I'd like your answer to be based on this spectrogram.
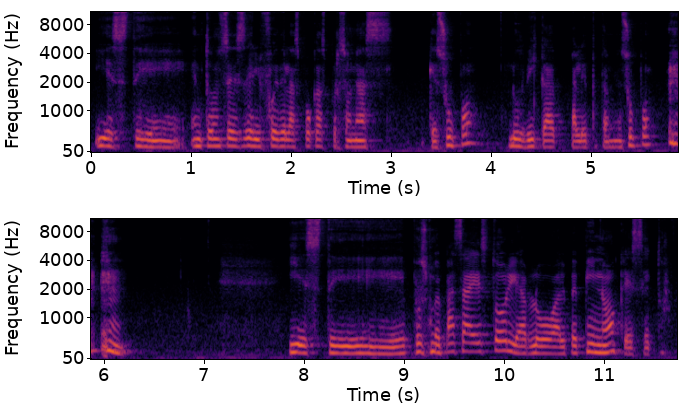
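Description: A middle-aged woman with a Mexican accent, an interview guest telling a personal story in a lively way and often pausing on "este". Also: on the low side, breathy edge. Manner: animated storyteller, acts out quoted dialogue, frequent "este" fillers.

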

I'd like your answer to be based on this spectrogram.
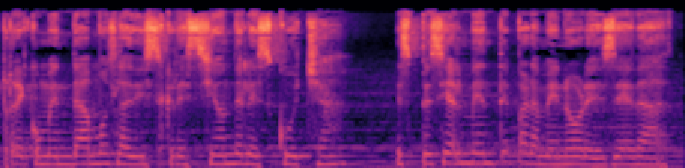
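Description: A woman's voice: medium pitch, little pitch movement, normal speed, over music. A woman hosting a podcast, talking casually and chattily with fillers. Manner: chatty, warm-hearted, with fillers. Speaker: podcast host.

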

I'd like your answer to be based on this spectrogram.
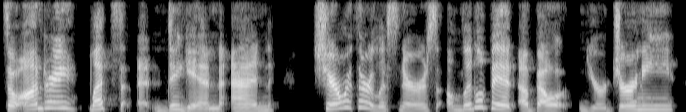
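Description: A woman's voice: high voice, sing-song, a little slow, fairly bright tone, no room sound, studio quality. A woman hosting a podcast, introducing her guest with enthusiasm. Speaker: podcast host.

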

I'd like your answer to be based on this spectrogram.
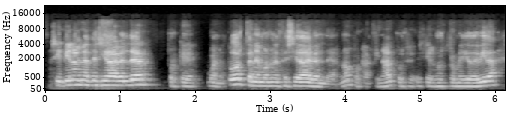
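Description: A man with a fairly high voice asks the questions, thoughtfully rephrasing with hesitations. He sounds set back from the microphone. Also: quick pace, darkish tone, distant mic, muffled recording. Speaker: podcast host. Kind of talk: conversational interview questions.

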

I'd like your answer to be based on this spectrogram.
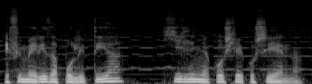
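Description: A man narrating historical anecdotes aloud in a measured, storytelling manner. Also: lowish voice, warm tone, faint music behind.

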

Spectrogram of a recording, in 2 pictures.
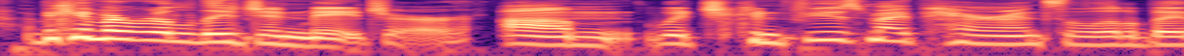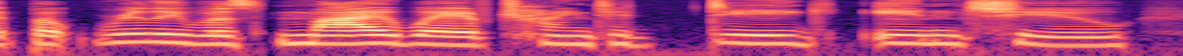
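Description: A woman in her thirties from New York, United States, co-hosts a podcast and chats through a casual interview, often laughing and poking fun at herself. Her medium-pitched voice is brisk, recorded dry with studio quality.

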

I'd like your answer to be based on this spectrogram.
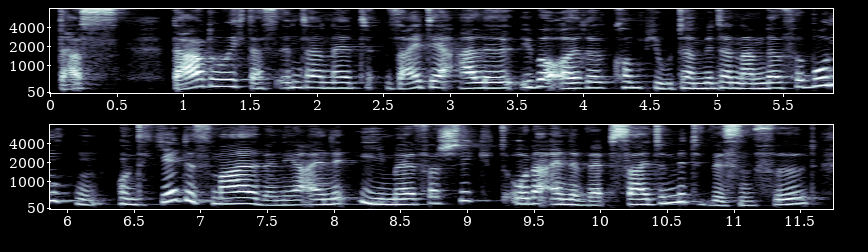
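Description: A woman voicing a wise, gentle horse who speaks tenderly and reassuringly to a young friend. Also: mid-range voice, lightly acted.

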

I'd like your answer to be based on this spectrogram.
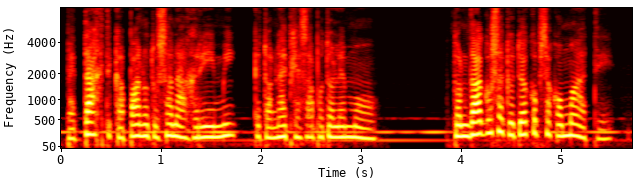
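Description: A young woman from Greece reading her own story aloud in a calm, measured way. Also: on the low side. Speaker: narrator. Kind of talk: scripted first-person narration. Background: faint music.

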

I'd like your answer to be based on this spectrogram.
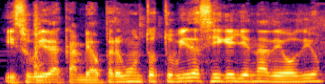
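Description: A man hosting a talk show interview and asking questions in a lively, expressive way. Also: medium pitch, very fast.

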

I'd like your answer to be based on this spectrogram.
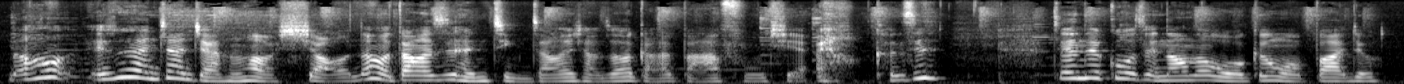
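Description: A woman psychologist, telling a family story and reading a picture book aloud in a lively, laughing way. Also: fairly low pitch, quick pace, soft background music. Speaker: psychologist podcast host.

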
